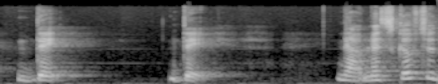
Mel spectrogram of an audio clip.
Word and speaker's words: des: And every time you have ES attached to only one letter, it's pronounced as a short A. So what I mean by that is like if you have a word that has only 3 letters, one consonant and then ES. So the ES would be pronounced as a short A, and it's not A, it's just A.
